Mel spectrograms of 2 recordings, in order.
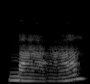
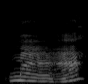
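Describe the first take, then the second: No difference in how they are said.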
